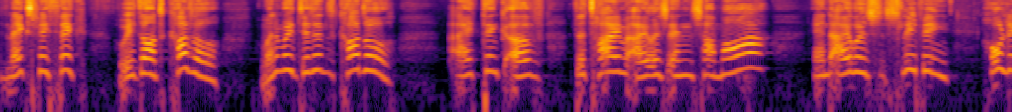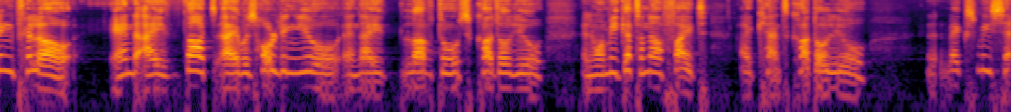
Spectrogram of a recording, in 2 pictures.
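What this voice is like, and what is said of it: Samoan-accented impression of a man. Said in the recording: “bad Samoan impression. I think that was a pretty good impression”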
